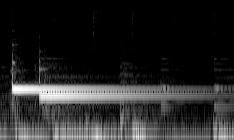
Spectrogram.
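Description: A two-note ding-dong chime sound effect, a higher note then a lower one, struck about a third of a second apart and ringing out as they fade. It plays over background music with a steady beat.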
